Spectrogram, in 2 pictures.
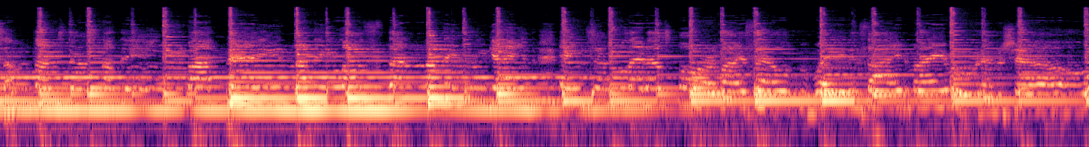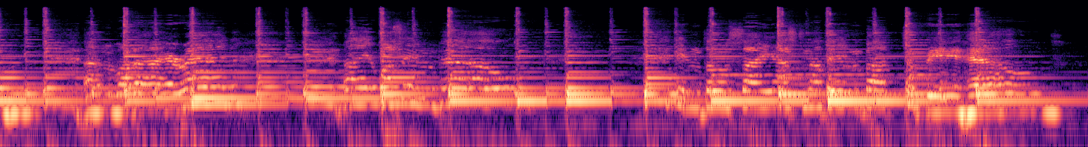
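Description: Lofi ukulele music in an instrumental passage: ukulele chords plucked in a steady rhythm.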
